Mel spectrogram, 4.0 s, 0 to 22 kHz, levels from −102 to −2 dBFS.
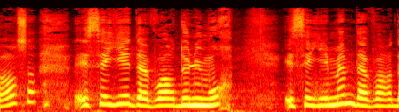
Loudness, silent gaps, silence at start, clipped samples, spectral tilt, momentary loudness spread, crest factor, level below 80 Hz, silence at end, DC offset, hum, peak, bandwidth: -20 LUFS; none; 0 s; under 0.1%; -4 dB/octave; 13 LU; 12 dB; -56 dBFS; 0 s; under 0.1%; none; -8 dBFS; 16.5 kHz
